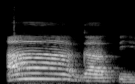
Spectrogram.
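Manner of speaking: "Ágape" with a long, loud first Á; high, loud "ÁÁÁ-gape"; stress on antepenultimate syllable. Shown as a demonstration. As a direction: hold the opening vowel of "Ágape". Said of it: "A sílaba tônica é a antepenúltima".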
